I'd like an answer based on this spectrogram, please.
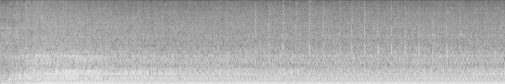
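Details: Legends race car after motor swap, first start: engine catches into a lumpy, uneven, loping idle; carburetor flooding with fuel though only a two-pound fuel pump fitted, carburetors to be pulled.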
